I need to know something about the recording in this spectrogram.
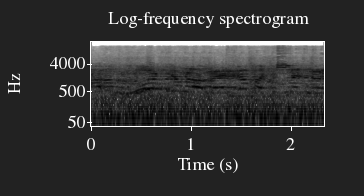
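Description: People's voices talking close by over a steady low rumble, with one short click near the end.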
